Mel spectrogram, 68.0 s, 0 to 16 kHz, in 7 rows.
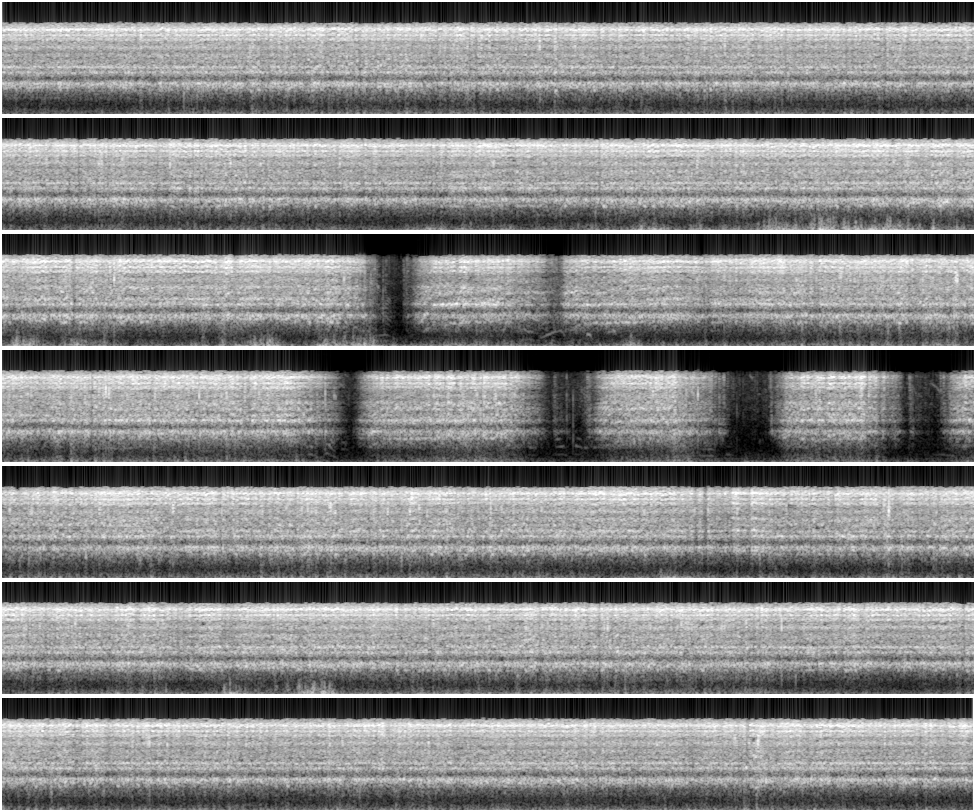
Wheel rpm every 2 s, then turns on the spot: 230, 240, 230, 230, 230, 230, 230, 230, 230, 230, 230, 160, 130, 220, 230, 210, 140, 90, 90, 110, 220, 230, 230, 230, 230, 230, 230, 230, 230, 230, 230, 230, 230, 230.
22-24 36-38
